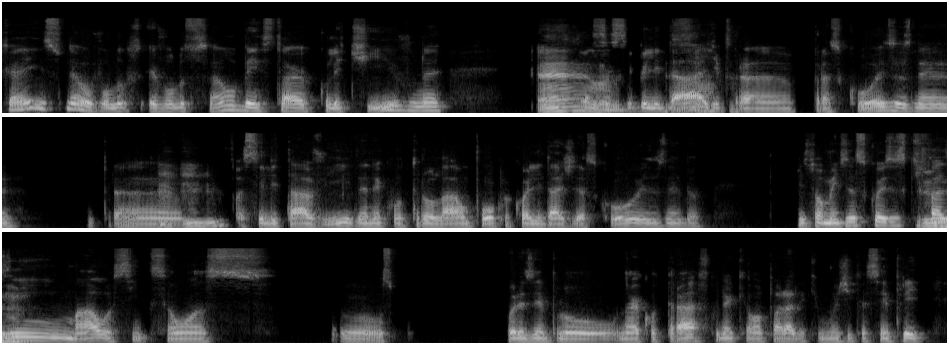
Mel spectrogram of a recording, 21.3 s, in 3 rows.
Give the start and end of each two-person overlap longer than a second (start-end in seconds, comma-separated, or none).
4.3-5.6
